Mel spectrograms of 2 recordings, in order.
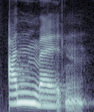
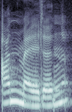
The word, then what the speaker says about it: anmelden: Sich anmelden means to register yourself, and here the word stress is on the first syllable.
